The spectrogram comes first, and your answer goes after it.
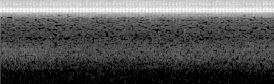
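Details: Uninterrupted shrill grasshopper chirring, rapid and regular, a steady high buzz of pulses with nothing else heard.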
